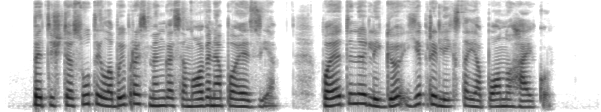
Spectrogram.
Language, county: Lithuanian, Šiauliai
